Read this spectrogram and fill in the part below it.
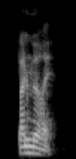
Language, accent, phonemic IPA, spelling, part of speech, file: French, France, /pal.mə.ʁɛ/, palmeraie, noun, LL-Q150 (fra)-palmeraie.wav
- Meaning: palm grove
